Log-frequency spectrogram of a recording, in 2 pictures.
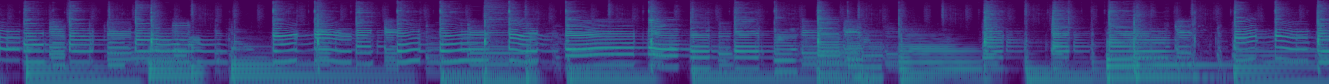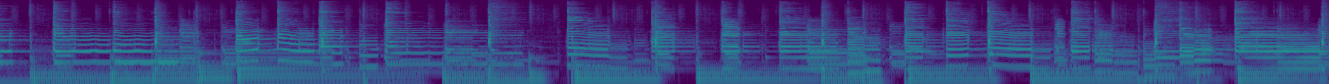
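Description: Telecaster-style electric guitar playing A major pentatonic licks with frequent string bends over a slow groove backing track with a steady bass line, the same phrases moved up the neck as the progression goes from A to E and D.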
